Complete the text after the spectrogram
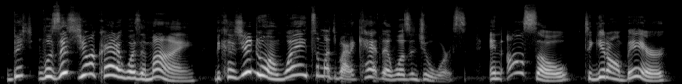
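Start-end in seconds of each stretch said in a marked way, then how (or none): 0.1-4.7 high, loud mock outrage; exasperated telling-off. Viewer scolding Nikki over a cat not hers, exasperated. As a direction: scold in incredulous, raised pitch.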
